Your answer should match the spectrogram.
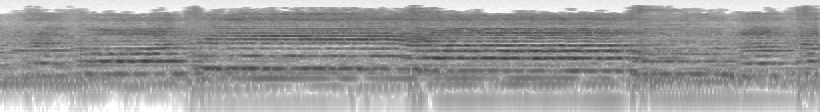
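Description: Choir singing a hymn in Spanish with instrumental accompaniment, holding long notes that shift in pitch about every second.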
